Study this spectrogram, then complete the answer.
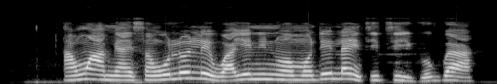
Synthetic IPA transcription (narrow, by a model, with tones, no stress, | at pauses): a˨w̃ɔ̃˧a˨mĩ˨a˨ĩ˨sã˨wo˧˦lo˦le˦˨wa˨˦je˦nĩ˦nũ˦ɔ˧mɔ̃˧de˦lɛ˦jĩ˦˨ti˨˦ti˧i˨ɡo˨˦ɡ͡ba˦˧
